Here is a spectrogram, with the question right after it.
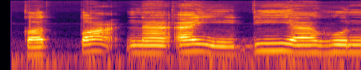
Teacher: Seterusnya dalam ayat 50 di sini ketika berhenti ada nun tasydid. Maka kalau berhenti tetap kita dengungkan.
